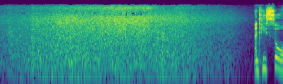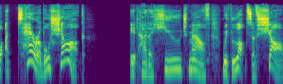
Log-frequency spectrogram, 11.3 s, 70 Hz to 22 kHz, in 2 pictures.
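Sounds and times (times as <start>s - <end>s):
big wave crashing and splashing: 0.0s - 5.0s
speech: 5.1s - 7.4s, 8.3s - 11.3s.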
